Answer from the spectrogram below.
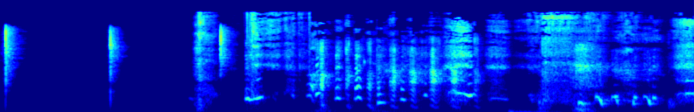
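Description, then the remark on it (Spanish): A slow, deliberate, ironic hand clap rings out twice about a second apart, each a sharp single smack in silence, before laughter and chatter take over. “Vale, eh, pongo los ojos en blanco y te aplaudo así.”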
